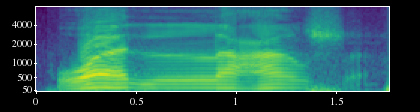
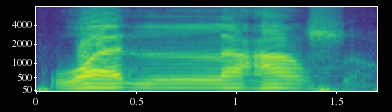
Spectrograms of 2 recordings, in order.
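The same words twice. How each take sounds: The two takes are said the same way.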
